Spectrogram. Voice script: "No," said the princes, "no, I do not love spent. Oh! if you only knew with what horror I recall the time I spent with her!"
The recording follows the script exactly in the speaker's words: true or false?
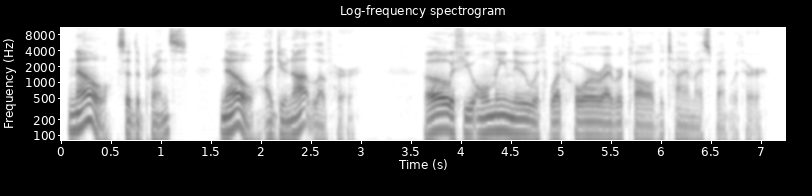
false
